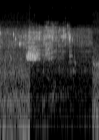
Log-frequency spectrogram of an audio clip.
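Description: Water pours into a pot of chicken cooking for kabsa, a brief splashing and trickling fill that cuts off abruptly, faint and without talk.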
